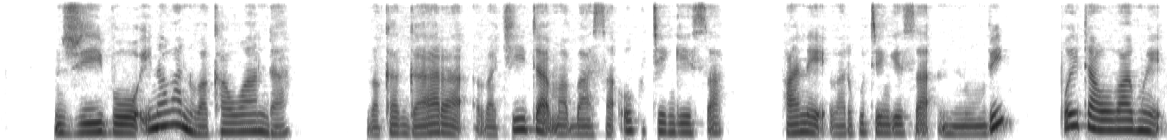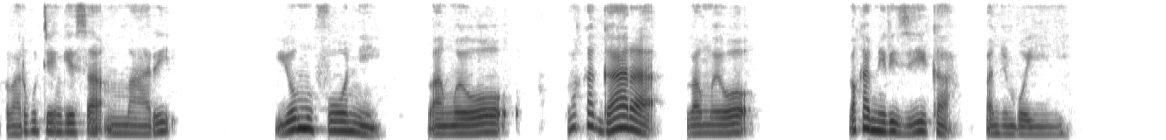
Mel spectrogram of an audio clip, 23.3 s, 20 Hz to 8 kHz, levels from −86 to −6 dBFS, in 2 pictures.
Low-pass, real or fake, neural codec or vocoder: 7.2 kHz; real; none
